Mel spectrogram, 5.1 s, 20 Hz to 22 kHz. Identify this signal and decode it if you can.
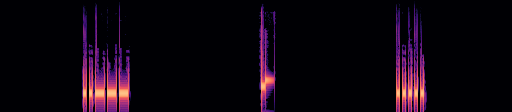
Morse code, heard as a keyed tone, about 40 wpm, 700 Hz. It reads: 2 5
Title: Common Cut Numbers - 1-Digit 40wpm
